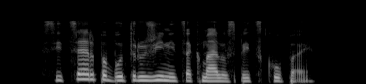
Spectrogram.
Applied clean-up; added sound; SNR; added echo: neural mask model DeepFilterNet 3.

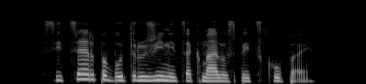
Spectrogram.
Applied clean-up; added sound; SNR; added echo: neural mask model Resemble Enhance denoiser.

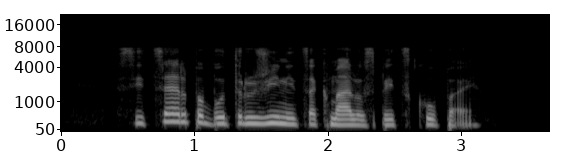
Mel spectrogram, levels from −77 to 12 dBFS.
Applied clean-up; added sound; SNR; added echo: none; none; none; none.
